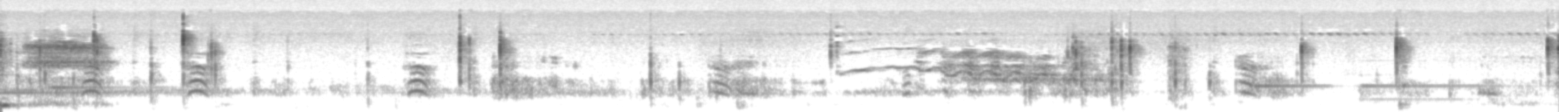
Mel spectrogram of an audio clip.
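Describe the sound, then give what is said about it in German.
A video game horse whinnies near the start, followed by a run of quick, clattering hoof clops and scattered clicks, moderately loud, with brief faint voices mixed in, as the player gets back on their horse. “Jetzt muss ich wieder auf mein Pferd”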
